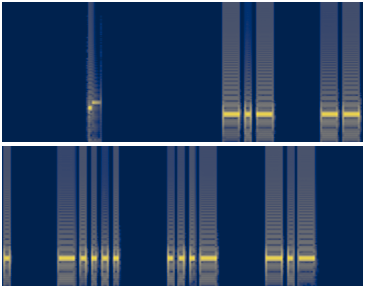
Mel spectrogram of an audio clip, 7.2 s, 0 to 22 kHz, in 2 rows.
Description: Morse code, heard as a keyed tone, about 22 wpm, spaced as for 13 wpm, 700 Hz. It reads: KG6VK
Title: USA Call Signs - 3x Character Spacing - 22wpm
